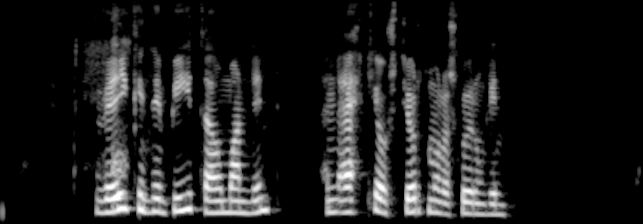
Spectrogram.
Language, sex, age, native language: Icelandic, male, 20-29, Icelandic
